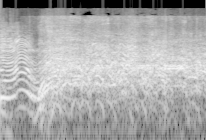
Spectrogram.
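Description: Canned laughter sound effect: a loud burst of many voices laughing together.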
